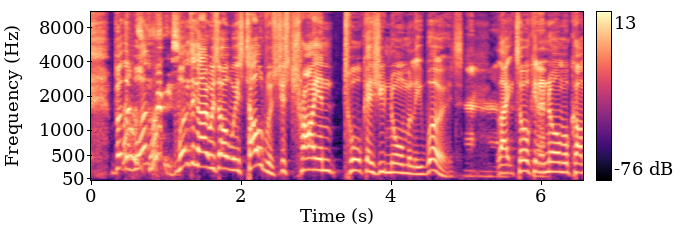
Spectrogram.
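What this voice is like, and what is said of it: Usual voice. Nothing is said of it.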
